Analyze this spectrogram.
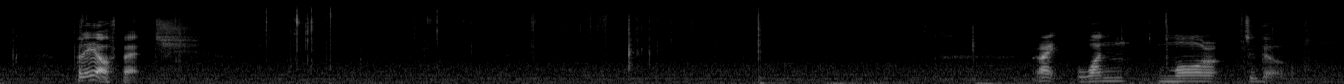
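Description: Plastic card sleeves rustle and crinkle in hands.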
